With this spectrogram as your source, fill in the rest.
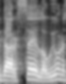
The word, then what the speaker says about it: dárselo: Quiero dárselo. Now, because I've added two syllables here, now my natural accent is on my second to last syllable because it ends with a vowel.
